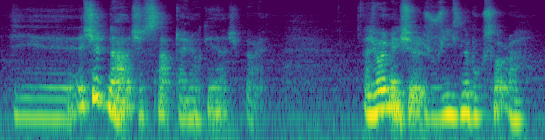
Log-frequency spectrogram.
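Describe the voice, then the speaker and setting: Over noticeable background noise, a man mumbles at a very fast pace in a fairly high voice, with lively intonation and big swings in loudness. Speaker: 3D modelling tutor streaming. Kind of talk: live-streamed software tutorial. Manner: mumbling; fast, hurried.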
